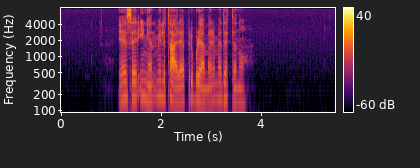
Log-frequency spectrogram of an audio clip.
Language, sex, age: Norwegian, male, 26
